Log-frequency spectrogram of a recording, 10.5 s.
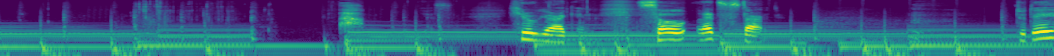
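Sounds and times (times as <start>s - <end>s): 
person gulping and mouth clicks while drinking water: 1.3s - 2.8s
speech: 5.2s - 7.8s, 10.2s - 10.5s.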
